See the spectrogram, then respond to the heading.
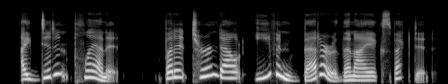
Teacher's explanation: notice how the stress falls on plan, turned out, and expected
